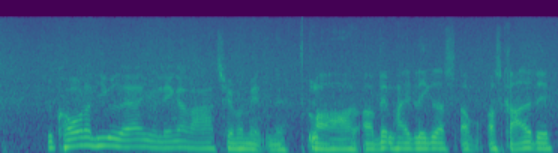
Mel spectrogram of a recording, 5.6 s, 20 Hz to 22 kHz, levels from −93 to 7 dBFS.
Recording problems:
hiss; loud; throughout; 8 dB below the speech

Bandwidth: 14.5 kHz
